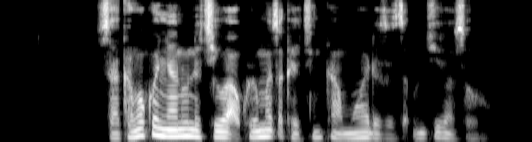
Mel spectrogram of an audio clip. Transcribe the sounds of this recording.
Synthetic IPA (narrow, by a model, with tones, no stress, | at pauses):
saː˨kɐ˨mɐ˦kʷɔ˨ɲjaː˦nuː˦na˨t͡ʃeː˦˨waː˨ʔa̰˨kʷa˦jmɐ˦sʼɐ˨kɐ˨jt͡ʃɪ˦ŋkaː˨mʊ˦waː˦da˨zɐ˨zɐ˨ɓɪ˦nt͡ʃi˦ɽɐ˨nsɐ˦wɽoː˦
